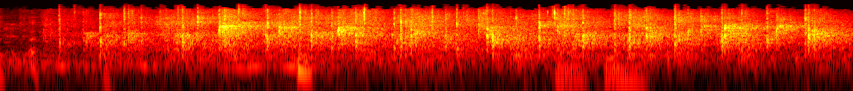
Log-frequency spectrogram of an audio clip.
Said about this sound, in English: Thank you. You can clap.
